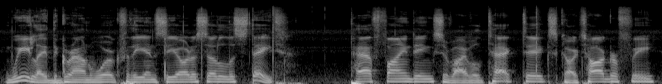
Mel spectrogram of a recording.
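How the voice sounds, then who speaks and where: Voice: mid-range voice, moderate pace, slight background noise, lightly acted. An actor playing a stern, suspicious army major in a post-apocalyptic audio drama, curt, commanding and humorless. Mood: stern, clipped. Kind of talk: fan audio drama acting.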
